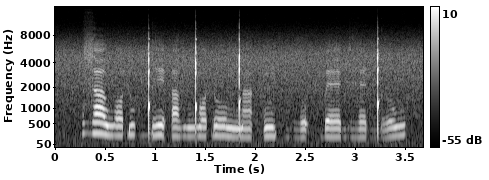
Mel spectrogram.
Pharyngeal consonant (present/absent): absent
